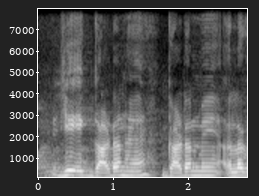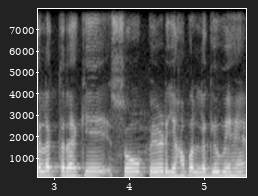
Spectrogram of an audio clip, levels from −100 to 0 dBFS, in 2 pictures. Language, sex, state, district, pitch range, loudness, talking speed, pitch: Hindi, male, Chhattisgarh, Rajnandgaon, 180-190 Hz, -15 LUFS, 170 wpm, 185 Hz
